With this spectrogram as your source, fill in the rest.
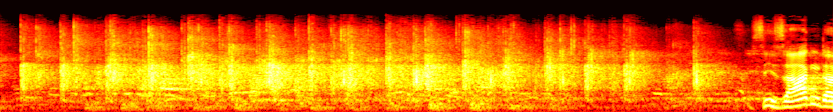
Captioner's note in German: Beifall Freie Demokraten und SPD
